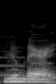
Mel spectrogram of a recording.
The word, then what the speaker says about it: Lumberg: So his name was Lumberg, pronounced Lumberry in English.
